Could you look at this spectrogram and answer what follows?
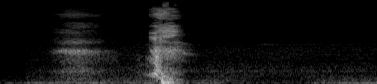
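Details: A woman sneezing, nostrils flaring, after feeling an itch: a drawn-in breath, then one sharp, explosive sneeze in a quiet room: sneezing.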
